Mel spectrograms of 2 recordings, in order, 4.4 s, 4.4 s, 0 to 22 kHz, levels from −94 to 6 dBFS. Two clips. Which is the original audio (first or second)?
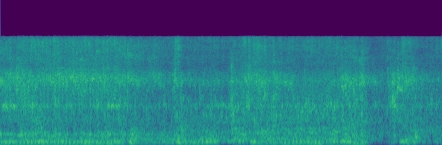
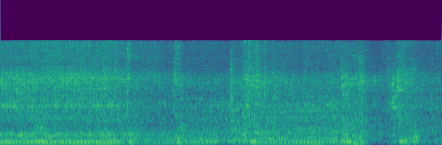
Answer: second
